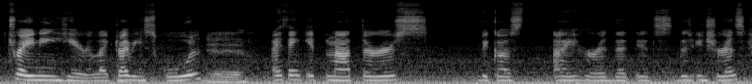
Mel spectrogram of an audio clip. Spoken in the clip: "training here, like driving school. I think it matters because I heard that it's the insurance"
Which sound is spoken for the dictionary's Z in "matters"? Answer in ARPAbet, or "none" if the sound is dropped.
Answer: S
